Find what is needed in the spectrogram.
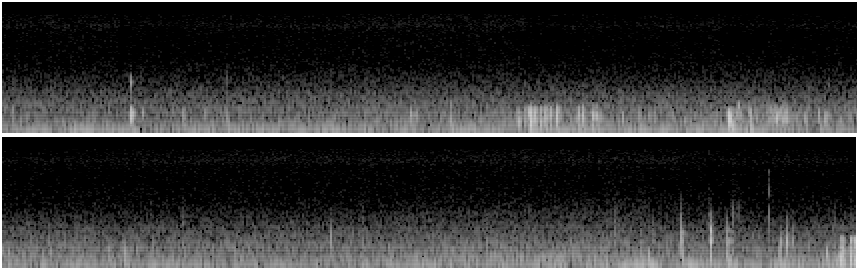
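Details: Amplified recording of an abdomen: gurgles and brief bubbly rumbles over a low steady hum, ordinary stomach rumbling (bowel sounds).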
